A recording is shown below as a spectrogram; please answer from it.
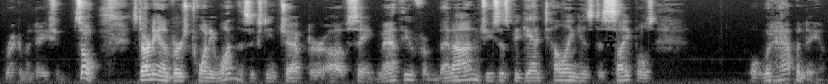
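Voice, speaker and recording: A man, a pastor, giving a relaxed video devotion, explaining as he goes with many ums and uhs. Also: lowish voice, husky, poor audio.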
